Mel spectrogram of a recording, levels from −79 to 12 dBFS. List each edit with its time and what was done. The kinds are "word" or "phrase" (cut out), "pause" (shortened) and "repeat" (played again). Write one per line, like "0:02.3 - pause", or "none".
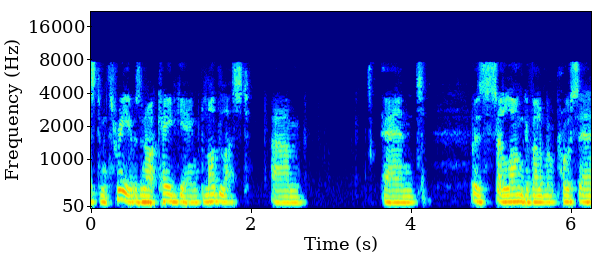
0:01.4 - word
0:04.8 - word
0:05.1 - word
